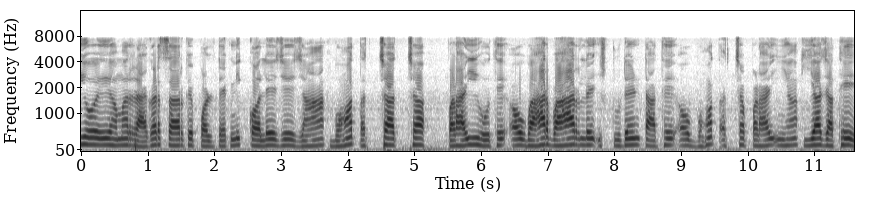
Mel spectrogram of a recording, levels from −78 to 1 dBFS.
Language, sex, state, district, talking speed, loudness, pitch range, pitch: Chhattisgarhi, male, Chhattisgarh, Raigarh, 130 wpm, -17 LUFS, 150-170 Hz, 160 Hz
